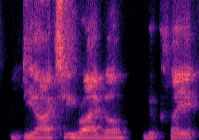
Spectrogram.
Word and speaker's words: deoxyribonucleic: dna the actual word deoxyribonucleic acid thank you yes it's d oxy because it's missing an oxygen it was showing a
